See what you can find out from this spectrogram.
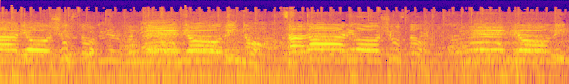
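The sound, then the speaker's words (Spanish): Galician bus drivers on strike at a rally in Vigo chant a short slogan in unison, twice, with loud rhythmic voices carried by the crowd. “Este es el sonido de los conductores de autobús de Galicia que este viernes viven una jornada de huelga para pedir la negociación de nuevos convenios colectivos para el sector.”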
